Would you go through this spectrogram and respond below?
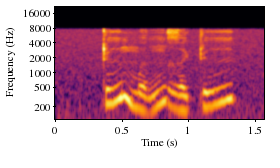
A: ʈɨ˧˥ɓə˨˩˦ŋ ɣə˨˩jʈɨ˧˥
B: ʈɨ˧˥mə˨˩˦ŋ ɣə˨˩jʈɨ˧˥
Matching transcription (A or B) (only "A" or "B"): B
